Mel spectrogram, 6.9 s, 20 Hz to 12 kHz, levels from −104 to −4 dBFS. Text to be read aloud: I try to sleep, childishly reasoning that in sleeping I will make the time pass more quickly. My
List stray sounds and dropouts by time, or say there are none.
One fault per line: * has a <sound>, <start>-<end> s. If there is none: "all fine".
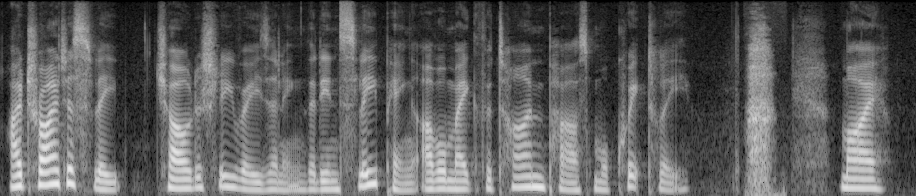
* has a breath, 5.6-5.9 s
